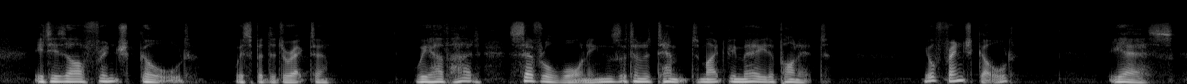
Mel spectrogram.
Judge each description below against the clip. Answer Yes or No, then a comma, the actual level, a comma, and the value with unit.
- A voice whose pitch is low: Yes, low, 115 Hz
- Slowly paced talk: Yes, slow, 125 wpm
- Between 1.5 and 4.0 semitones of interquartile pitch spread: Yes, average, 3.5 semitones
